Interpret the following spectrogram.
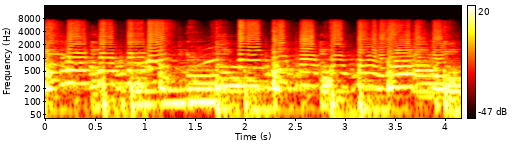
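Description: A live soul-blues band playing an instrumental passage led by a brass horn section, over a drum kit and a steady low bass line.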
